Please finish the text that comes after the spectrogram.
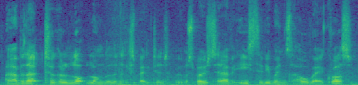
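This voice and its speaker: A man's voice: sits low, very fast, faint music behind. A man, a sailing instructor, explaining in an interview with occasional fillers.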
